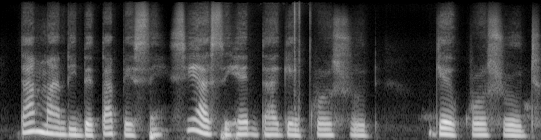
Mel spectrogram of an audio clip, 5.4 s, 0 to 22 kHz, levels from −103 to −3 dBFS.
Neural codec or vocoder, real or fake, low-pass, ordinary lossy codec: autoencoder, 48 kHz, 32 numbers a frame, DAC-VAE, trained on Japanese speech; fake; none; none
